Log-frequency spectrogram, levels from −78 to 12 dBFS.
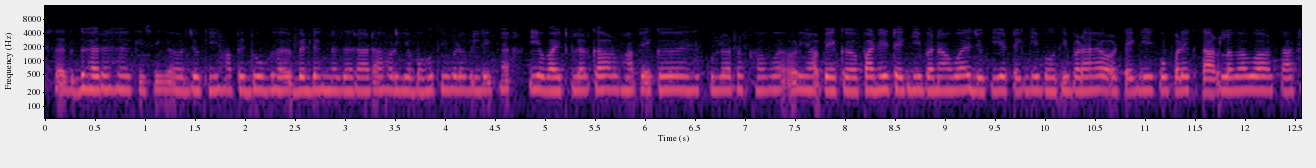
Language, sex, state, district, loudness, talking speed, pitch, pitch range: Hindi, female, Bihar, Saharsa, -27 LUFS, 305 wpm, 220 Hz, 215-225 Hz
